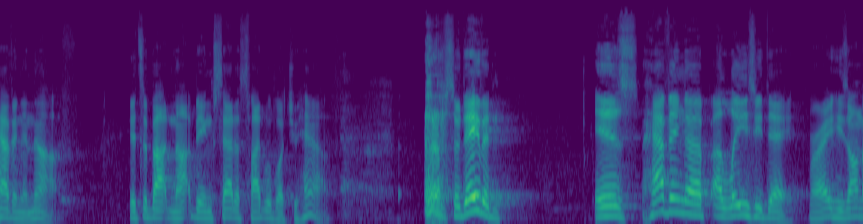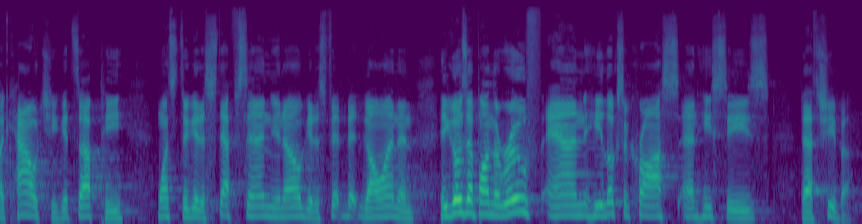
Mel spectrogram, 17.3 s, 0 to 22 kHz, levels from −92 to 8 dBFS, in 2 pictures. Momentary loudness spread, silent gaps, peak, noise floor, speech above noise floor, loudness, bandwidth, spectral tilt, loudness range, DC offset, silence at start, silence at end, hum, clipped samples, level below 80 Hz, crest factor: 14 LU; none; -8 dBFS; -75 dBFS; 40 dB; -35 LUFS; 18 kHz; -4.5 dB/octave; 8 LU; under 0.1%; 0 s; 0.15 s; none; under 0.1%; -78 dBFS; 28 dB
